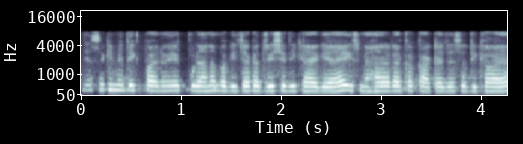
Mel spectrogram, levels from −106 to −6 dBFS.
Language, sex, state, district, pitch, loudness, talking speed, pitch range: Hindi, female, Bihar, Katihar, 220 Hz, -14 LUFS, 335 wpm, 210-225 Hz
